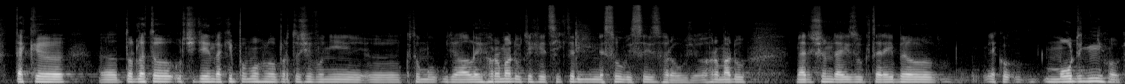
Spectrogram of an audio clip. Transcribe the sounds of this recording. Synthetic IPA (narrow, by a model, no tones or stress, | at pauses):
t̪akː | t̪o̞dlɛt̪o̞ʔuɾt͡ʃɪcɛjɪmt̪akɪpo̞moɦlo̞pɾot̪o̞ʒɛvo̞ɲɪkt̪o̞muʔuɟɛlalɪɦɾo̞maducɛxvjɛt͡siːk̚t̪ɛɾiːnɛso̞wvɪsɛjɪzɦɾo̞wʒɛjoɦɾo̞madu | mɛɾt͡ʃondajzukt̪ɛɾejbɪl | jako̞modɲiːɦo̞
